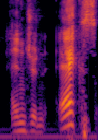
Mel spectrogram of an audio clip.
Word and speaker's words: nginx: doesn't seem to be affected by this and engine X also doesn't seem to be affected by this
